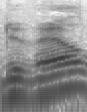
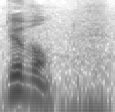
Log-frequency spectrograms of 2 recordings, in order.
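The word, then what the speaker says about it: Duvel: did some business with now I'm going to mispronounce the name. Is it Duvall or Duvet? Duvil.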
